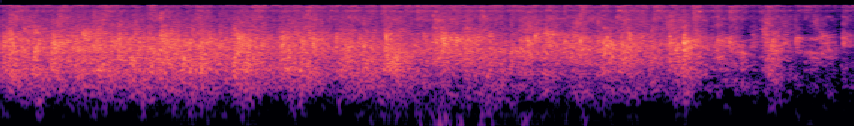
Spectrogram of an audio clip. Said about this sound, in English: So be careful with us. You can clap unto the Lord.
